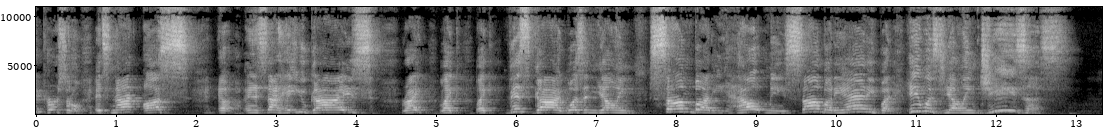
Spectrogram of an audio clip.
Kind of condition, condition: setting, large echoing room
